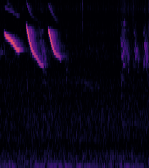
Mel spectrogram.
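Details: Captive Rufous-collared sparrow, song used to warm up caged birds: three clear high whistles, each sweeping downward, delivered in quick succession within one second, then faint chips and quiet low background.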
